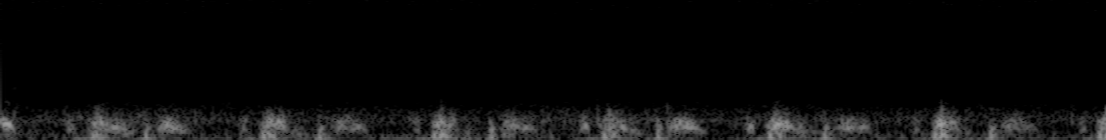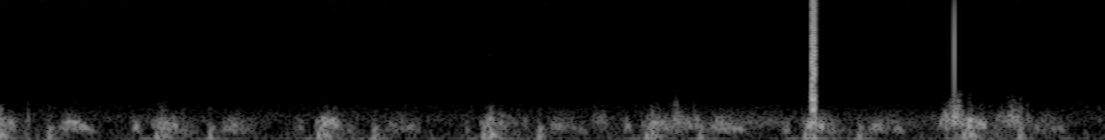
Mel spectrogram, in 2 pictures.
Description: My heartbeat while sitting at my desk for five minutes.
